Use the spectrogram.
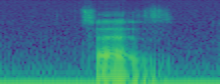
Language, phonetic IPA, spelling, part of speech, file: Polish, [t͡sɛs], cez, noun, Pl-cez.ogg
